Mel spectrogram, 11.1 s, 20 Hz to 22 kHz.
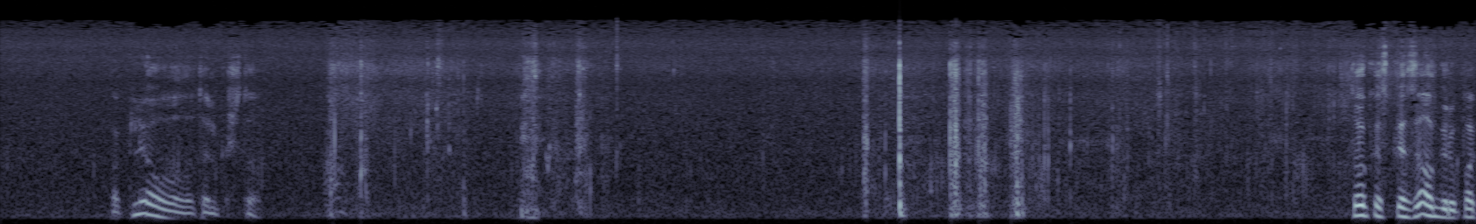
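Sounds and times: knocks and rustles of fishing rod: 0:06.4 - 0:09.7.

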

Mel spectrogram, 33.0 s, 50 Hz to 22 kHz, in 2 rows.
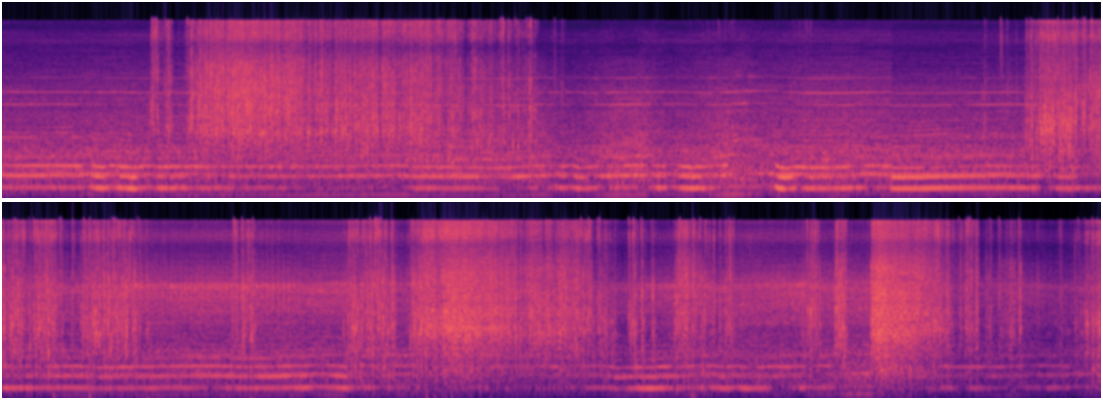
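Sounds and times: vacuum cleaner motor whine: 0:00.0 - 0:32.9
plastic beads rattling: 0:02.2 - 0:08.5, 0:14.7 - 0:32.9.

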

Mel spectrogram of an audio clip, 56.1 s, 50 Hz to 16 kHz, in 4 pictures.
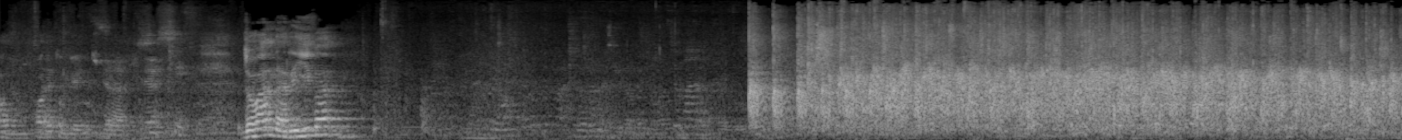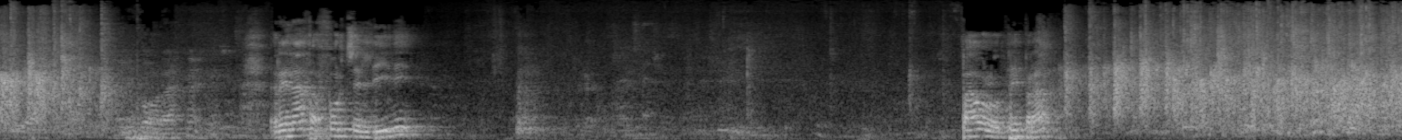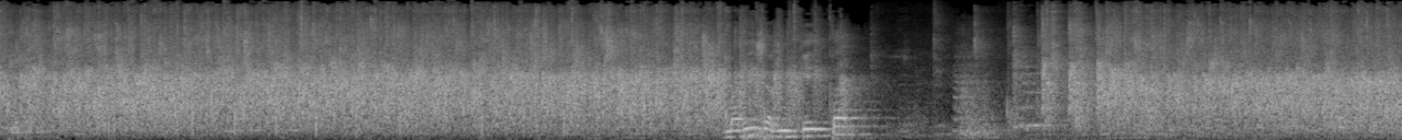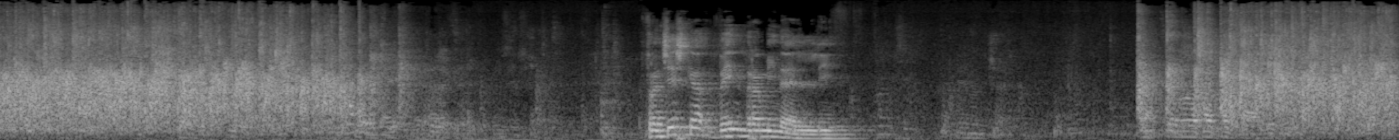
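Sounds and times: audience applauding: 0:07.5 - 0:15.3, 0:24.6 - 0:36.4, 0:38.1 - 0:46.4, 0:53.4 - 0:56.0.

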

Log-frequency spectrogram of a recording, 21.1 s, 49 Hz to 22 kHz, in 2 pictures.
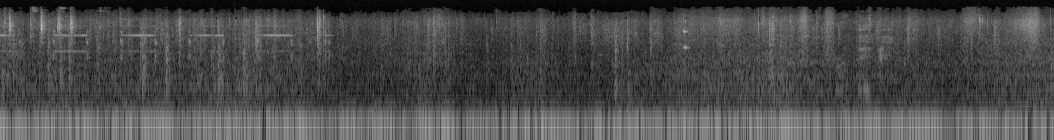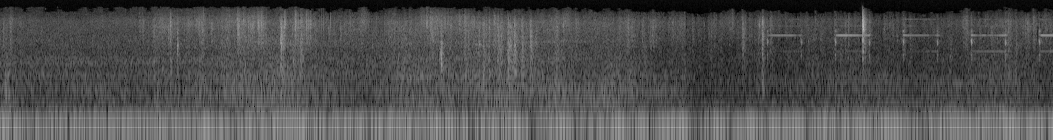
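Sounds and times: engine and road rumble: 0:00.0 - 0:21.0
knocks and rattles: 0:12.0 - 0:18.4.

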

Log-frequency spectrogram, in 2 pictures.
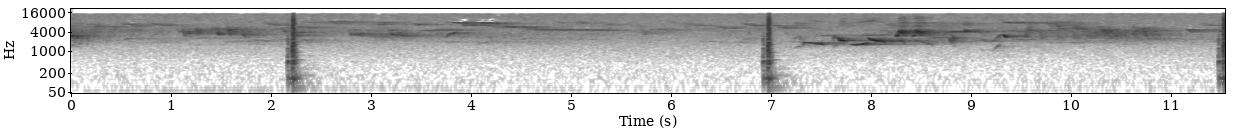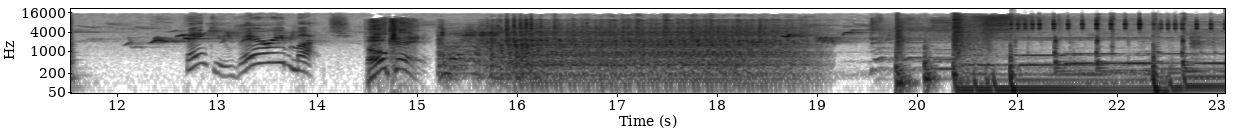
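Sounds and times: birds chirping: 0:11.3 - 0:14.6.

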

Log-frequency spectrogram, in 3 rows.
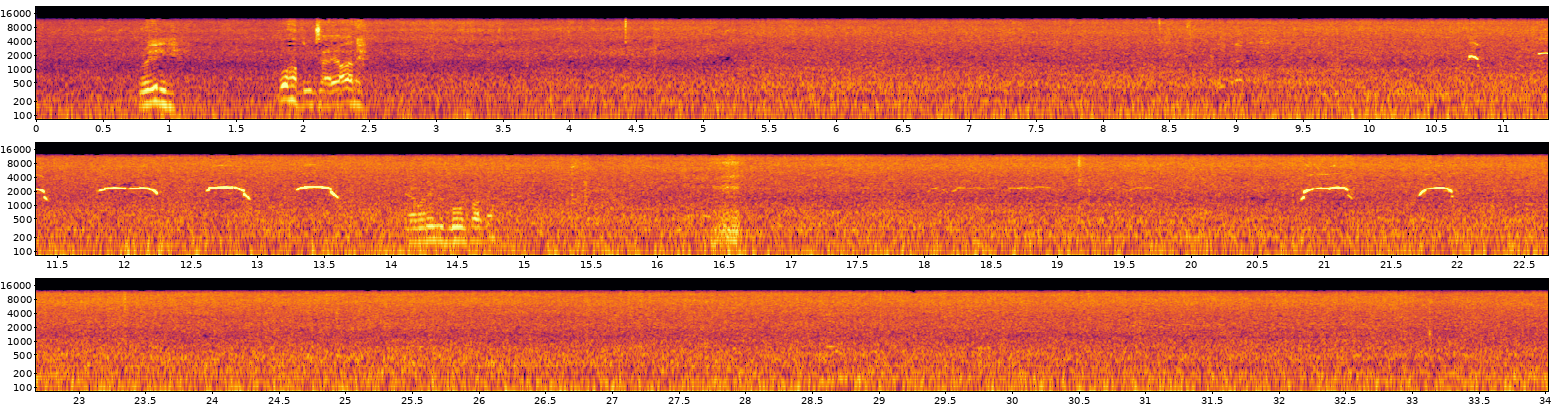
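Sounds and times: mountain stream rushing: 0:00.0 - 0:34.0
loud chirps: 0:10.7 - 0:13.7, 0:20.8 - 0:22.0.

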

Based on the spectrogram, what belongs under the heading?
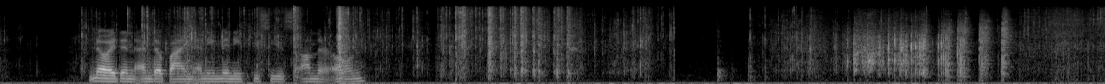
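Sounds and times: bubble wrap crinkling: 0:00.0 - 0:11.0.

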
